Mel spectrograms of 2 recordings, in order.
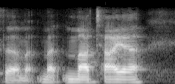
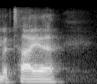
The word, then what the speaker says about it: Mattia: This is Abbott 1973 by Boom, written by Saladin Ahmed, artist Sammy Cavella, and colors by someone I wasn't familiar with, Mataya, or I guess it's Mataya because it would be Mataya, so I'm going to say Mataya Iacono, Vince, you're the Italian. M-A-T-T-I-A would be Mataya, I assume, and then I-A-C-O-N-O would be Iacono.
